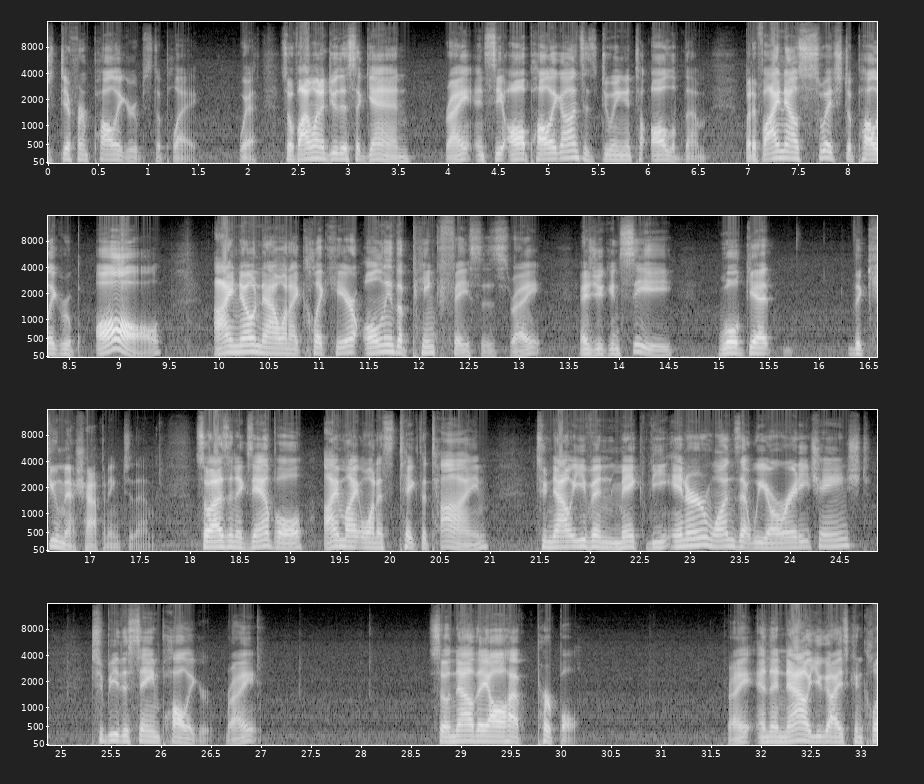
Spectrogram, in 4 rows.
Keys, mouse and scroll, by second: 2.9-4.4 drag, 4.4-5.8 drag, 5.8 ctrl+z, 6.9 space, 7.7 click, 10.5-13.9 drag, 13.9 right click, 17.5 ctrl+z, 17.8 right click, 19.4 alt+click, 20.5 right click, 21.5 right click, 22.3 alt+click, 22.5 right click, 23.0 alt+click, 23.6 alt+right click, 24.5 alt+click, 25.1 right click, 25.6 alt+click, 26.9 ctrl+z, 27.2-28.7 alt+drag, 28.7 right click, 32.9-33.1 drag.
